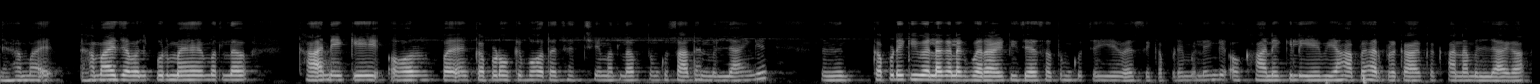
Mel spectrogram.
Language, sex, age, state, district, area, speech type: Hindi, female, 30-45, Madhya Pradesh, Jabalpur, urban, spontaneous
